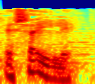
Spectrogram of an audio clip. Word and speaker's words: Xaile: XA y Latina LE. – Xaile. – Sí, Xaile.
